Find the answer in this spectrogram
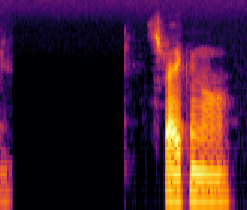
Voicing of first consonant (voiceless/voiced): voiceless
